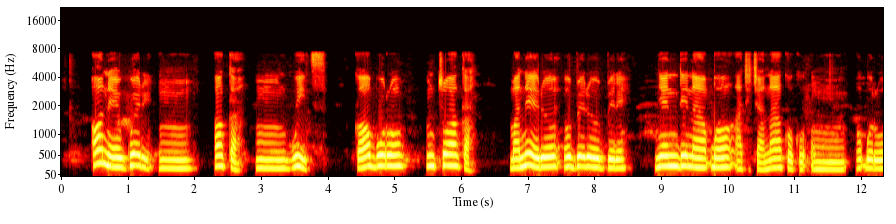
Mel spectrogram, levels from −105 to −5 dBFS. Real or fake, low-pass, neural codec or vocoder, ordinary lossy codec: real; 7.2 kHz; none; none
